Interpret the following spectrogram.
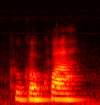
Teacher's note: then we have the Polish style L vocalization, which gives us kuko kwa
